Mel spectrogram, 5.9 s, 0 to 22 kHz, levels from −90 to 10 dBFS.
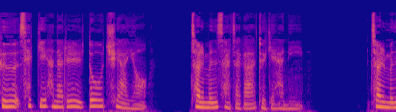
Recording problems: abrupt cut into speech; at the start and the end

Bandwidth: 13.5 kHz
